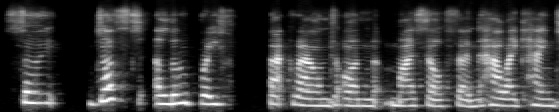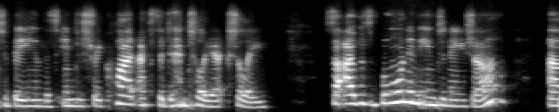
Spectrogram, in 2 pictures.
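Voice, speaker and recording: Her medium-pitched, somewhat bright voice moves at a moderate pace as the middle-aged Australian woman gives a conversational, candid personal presentation by video call. She's on a panel at an online forum, and the recording is rough.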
